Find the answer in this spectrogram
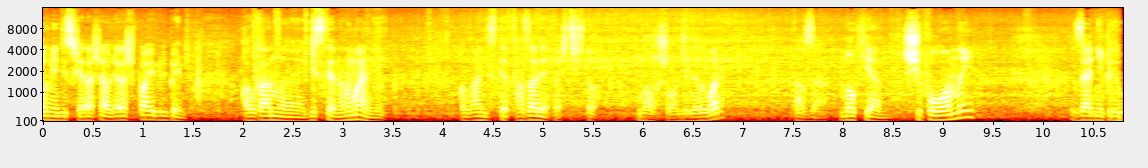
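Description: A man talking in short phrases with brief pauses between them.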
